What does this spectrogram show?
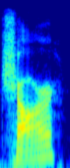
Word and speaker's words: char: one a character or some people pronounce it char me personally it's short for characters who always call it a care I don't think it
